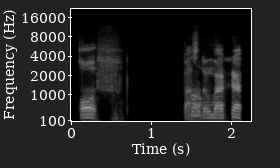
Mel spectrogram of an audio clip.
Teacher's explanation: নং মাখরাজ জিহ্বার গোড়া তার বরাবর উপরের তালুর সঙ্গে লাগিয়ে · জিহ্বার গোড়া হতে একটু আগে বাড়ি তার বরাবর উপরের তালুর সঙ্গে লাগিয়ে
